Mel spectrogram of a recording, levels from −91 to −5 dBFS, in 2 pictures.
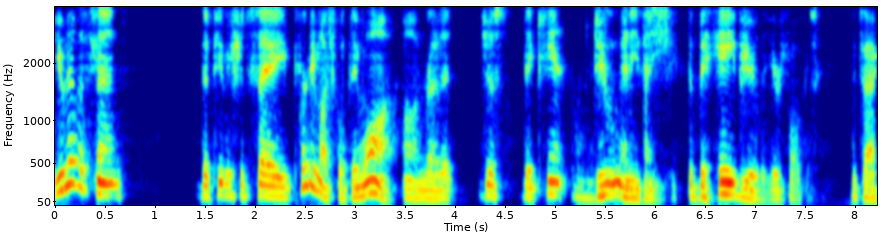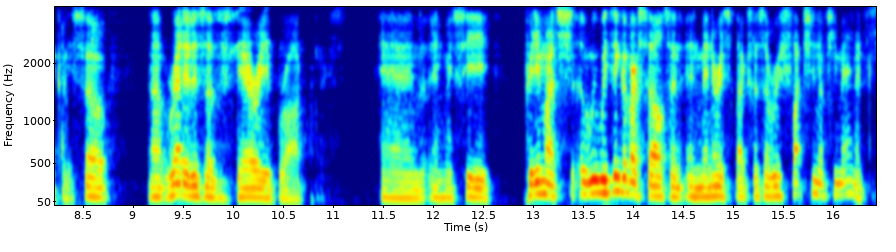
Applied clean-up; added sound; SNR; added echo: neural mask model DeepFilterNet 3.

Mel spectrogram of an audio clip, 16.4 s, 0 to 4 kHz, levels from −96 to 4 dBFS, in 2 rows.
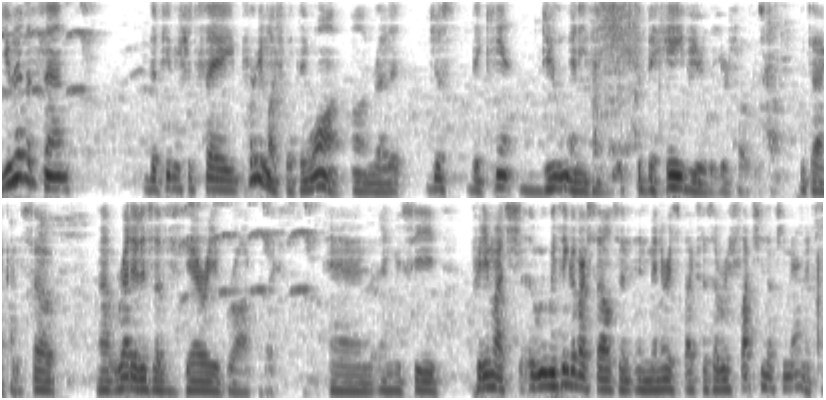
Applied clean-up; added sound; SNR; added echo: classical method WPE with log-MMSE.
